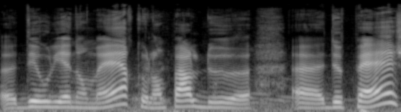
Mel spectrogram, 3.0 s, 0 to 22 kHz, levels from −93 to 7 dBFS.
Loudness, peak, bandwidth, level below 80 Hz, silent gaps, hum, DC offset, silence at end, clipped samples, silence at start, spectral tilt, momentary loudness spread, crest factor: -21 LUFS; -4 dBFS; 16.5 kHz; -40 dBFS; none; none; under 0.1%; 0 s; under 0.1%; 0 s; -5 dB/octave; 8 LU; 16 dB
